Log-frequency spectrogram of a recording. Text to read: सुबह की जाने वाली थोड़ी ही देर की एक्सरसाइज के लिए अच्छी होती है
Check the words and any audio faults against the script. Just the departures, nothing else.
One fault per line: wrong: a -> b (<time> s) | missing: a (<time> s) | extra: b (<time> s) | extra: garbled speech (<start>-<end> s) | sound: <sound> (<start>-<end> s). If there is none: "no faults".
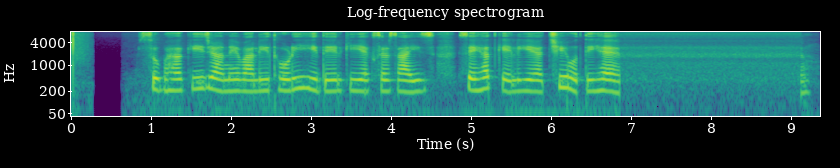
extra: सेहत (5.0 s)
